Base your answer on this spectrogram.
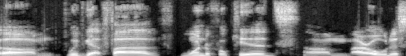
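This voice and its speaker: A fairly slow pace with a Southern US accent. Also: man. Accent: Southern drawl. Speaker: business owner. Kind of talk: podcast interview, testimony.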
